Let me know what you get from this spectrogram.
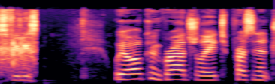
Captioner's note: some Applause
